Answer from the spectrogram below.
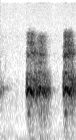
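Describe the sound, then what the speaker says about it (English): Crows cawing outdoors: a faint call followed by two loud, harsh caws, close by and clear with nothing else behind them. "There's the crow. I hear the crows."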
